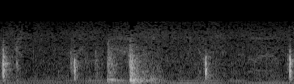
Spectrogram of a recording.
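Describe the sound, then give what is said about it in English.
A door swings shut with a solid, muffled thump near the middle, surrounded by a few sharp wooden clicks and knocks at irregular intervals, with no talking. “Close the door, please.”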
